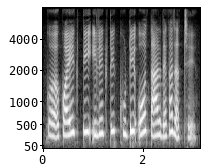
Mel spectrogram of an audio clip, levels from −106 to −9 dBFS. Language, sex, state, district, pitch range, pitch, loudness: Bengali, female, West Bengal, Alipurduar, 260-350 Hz, 300 Hz, -15 LUFS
